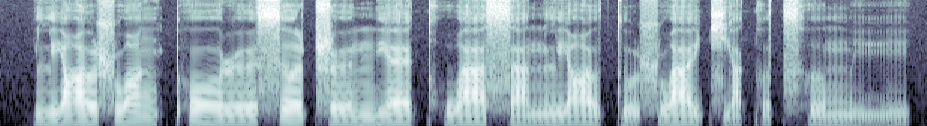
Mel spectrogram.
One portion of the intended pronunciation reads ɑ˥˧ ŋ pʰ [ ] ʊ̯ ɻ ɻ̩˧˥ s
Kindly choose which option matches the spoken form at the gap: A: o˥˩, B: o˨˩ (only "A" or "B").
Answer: A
